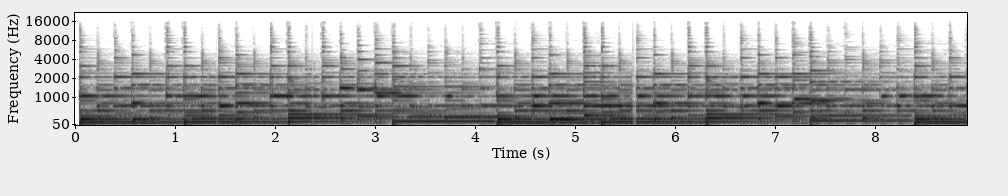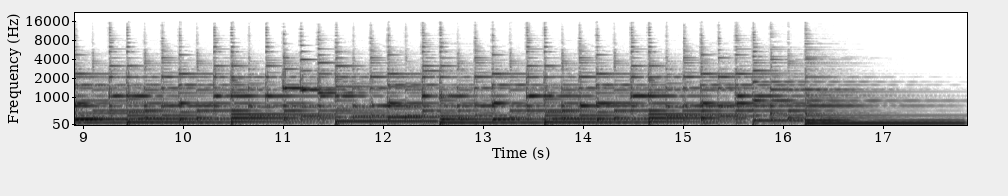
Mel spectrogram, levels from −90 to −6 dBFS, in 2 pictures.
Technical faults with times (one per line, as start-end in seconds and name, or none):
1.41-1.45 short concealed packet loss
2.37-2.54 short concealed packet loss
5.57-5.63 short concealed packet loss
